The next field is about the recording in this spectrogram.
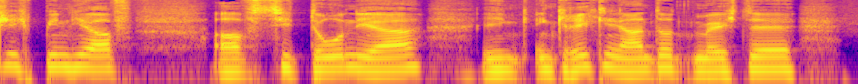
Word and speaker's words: Sidonia: ich bin auf Griechenlands Sidonia wird das ausgesprochen, okay.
